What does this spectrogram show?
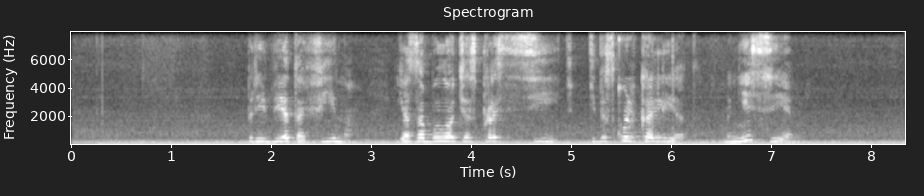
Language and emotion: Russian, neutral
